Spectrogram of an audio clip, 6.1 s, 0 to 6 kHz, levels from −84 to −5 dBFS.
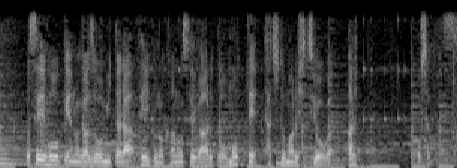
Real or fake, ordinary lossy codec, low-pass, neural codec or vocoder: real; none; 5.4 kHz; none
